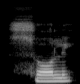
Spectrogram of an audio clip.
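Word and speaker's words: solely: शामिल होगा will be सोली responsible सिर्फ सोली mean ओनली first A silent year सोली ओनली will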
